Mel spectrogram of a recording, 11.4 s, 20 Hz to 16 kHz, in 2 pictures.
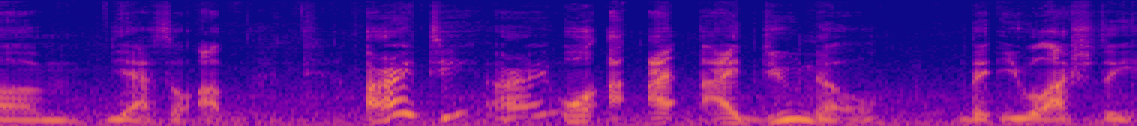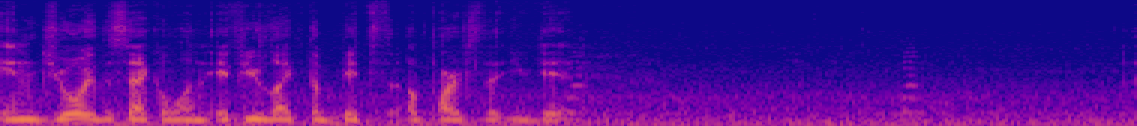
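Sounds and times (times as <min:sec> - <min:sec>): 
speech: 0:00.0 - 0:08.7
road traffic rumble: 0:00.0 - 0:11.3
car horn honking nearby: 0:10.1 - 0:10.4.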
